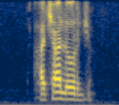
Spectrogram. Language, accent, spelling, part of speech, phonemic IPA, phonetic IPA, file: Armenian, Eastern Armenian, աչալուրջ, adjective, /ɑt͡ʃʰɑˈluɾd͡ʒ/, [ɑt͡ʃʰɑlúɾd͡ʒ], Hy-աչալուրջ.ogg
- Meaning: careful, vigilant, open-eyed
